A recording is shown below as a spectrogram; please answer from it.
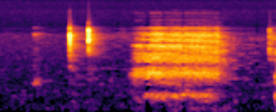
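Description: Two quick clicks of a computer mouse, about a tenth of a second apart, followed by a soft hiss lasting under a second.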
